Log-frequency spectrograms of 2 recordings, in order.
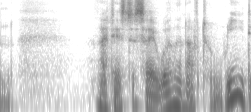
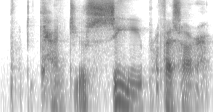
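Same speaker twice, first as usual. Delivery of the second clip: slow, louder exasperated plea; irascible protest; 3 semitones lower, 4 dB louder than usual. A narrator's reading. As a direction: press the point with mounting anger. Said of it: "said our irascible companion".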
